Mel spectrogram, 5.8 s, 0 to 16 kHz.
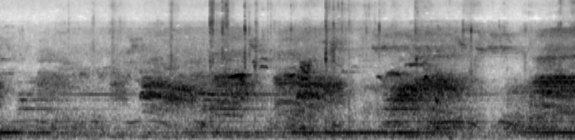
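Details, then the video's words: Rooks in trees at 5am on 25 May 2024 in an urban area of Pulford, Chester, Cheshire, England, during the dawn chorus: harsh, rasping caws roughly once a second, several birds overlapping above a steady low hum. "Rook bird song"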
